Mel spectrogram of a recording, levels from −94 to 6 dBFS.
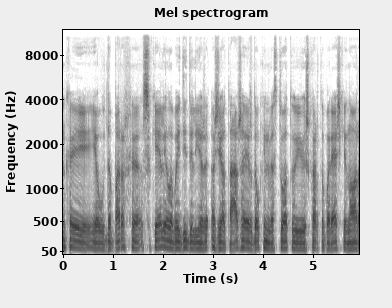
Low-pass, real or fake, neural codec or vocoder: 10.8 kHz; real; none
